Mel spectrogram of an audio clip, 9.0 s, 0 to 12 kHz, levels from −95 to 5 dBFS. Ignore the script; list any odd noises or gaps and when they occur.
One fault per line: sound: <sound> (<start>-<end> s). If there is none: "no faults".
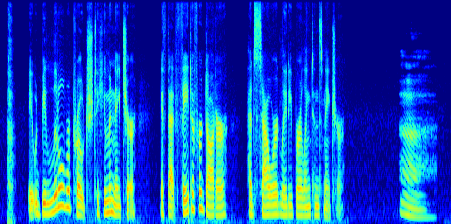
sound: breath (0.1-0.3 s)
sound: sigh (8.0-8.8 s)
